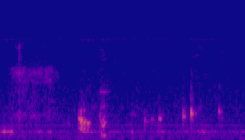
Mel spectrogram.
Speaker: you hear my stomach making noises my apologies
